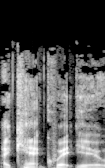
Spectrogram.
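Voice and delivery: creepy, whispery tone, close to the ear. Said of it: "in a whispery tone".

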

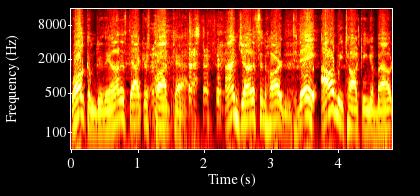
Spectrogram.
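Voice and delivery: very loud, very high fake American accent. Joking about a future podcast intro: put-on American accent. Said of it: "I've got an American accent".

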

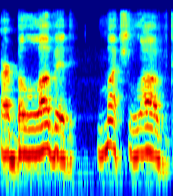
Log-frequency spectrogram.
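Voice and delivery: slow, mocking, insincere, sarcastic tone. Asking the other speaker about the Prime Minister, sarcastic. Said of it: "and I say this sarcastically".

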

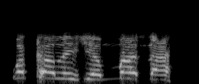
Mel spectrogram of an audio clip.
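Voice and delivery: squeaky put-on voice, pitched very high. Re-asking the question mid-conversation, in French Montana voice. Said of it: "What in my French Montana voice?".

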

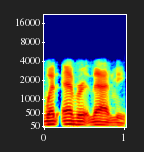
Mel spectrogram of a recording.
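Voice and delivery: ordinary talk, nothing marked

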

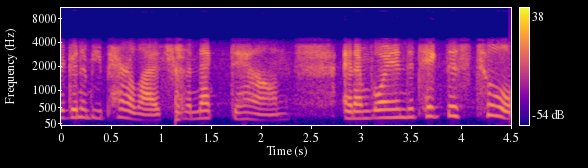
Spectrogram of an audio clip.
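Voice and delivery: play-acted seductive, come-hither voice. Retelling a role-play with a fake injection: imitating own seductive voice. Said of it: "real seductively".

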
